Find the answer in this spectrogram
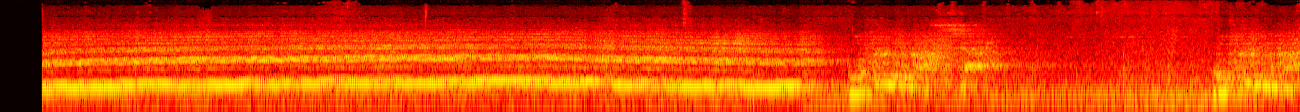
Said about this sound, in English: But it's a dick move though to launch this missile over Japan, because the citizens of Japan were frightened by it, because there was an alarm that went off and a warning. And this is what it sounded like.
